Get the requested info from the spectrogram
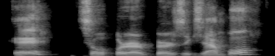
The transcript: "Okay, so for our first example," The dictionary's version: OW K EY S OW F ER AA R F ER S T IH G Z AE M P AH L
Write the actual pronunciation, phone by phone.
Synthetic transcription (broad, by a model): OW K EY S OW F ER R P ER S IH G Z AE M P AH L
